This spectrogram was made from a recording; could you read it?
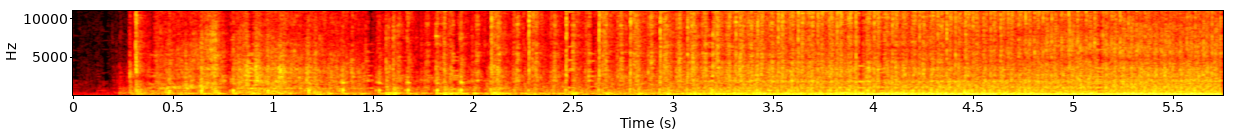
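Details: MTD push mower after carburetor cleaning, new air filter and new spark plug, started on slow (turtle) throttle: pulls over and catches at once, a little choppy, then settles into a steady even idle as pitch rises smoothly; normal start and idle.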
